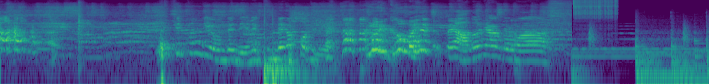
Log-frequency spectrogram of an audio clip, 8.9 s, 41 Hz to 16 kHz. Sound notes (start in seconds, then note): 7.6 laugh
